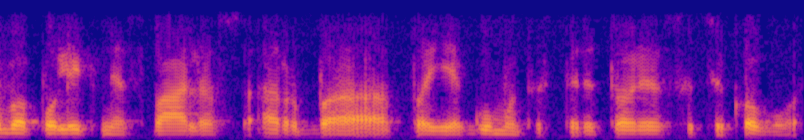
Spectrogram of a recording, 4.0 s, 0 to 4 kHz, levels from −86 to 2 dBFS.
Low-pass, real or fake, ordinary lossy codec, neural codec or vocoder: 3.6 kHz; real; AAC, 32 kbps; none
